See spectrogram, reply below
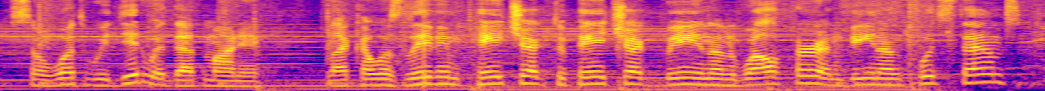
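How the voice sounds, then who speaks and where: A man with a Ukrainian accent and a somewhat high voice shares his personal testimony. He talks in a halting, emphatic way, as a business owner addressing a group. Guitar music plays clearly behind him.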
